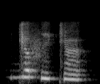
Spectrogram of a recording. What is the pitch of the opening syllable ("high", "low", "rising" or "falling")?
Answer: high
